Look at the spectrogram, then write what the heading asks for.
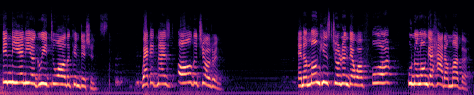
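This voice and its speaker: A woman's voice: very high voice, normal speed, fairly bright tone, rough recording. A woman lecturing on history as a teacher, telling a story passionately and with emphasis. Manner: passionate, emphatic, acts out quotes.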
